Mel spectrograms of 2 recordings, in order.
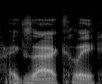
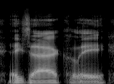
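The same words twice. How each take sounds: The two takes are said the same way.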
